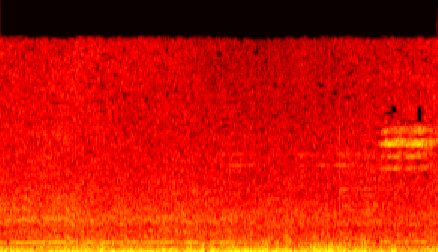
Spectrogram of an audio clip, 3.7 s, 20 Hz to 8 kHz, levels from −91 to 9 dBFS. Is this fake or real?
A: real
